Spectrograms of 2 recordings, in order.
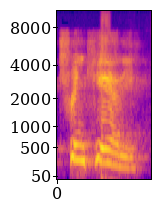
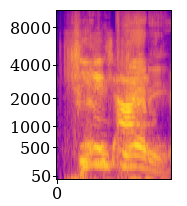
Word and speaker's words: Trincieri: I've got Candace Trincieri. Did I pronounce it the right way? How am I supposed to pronounce it? It's Trincieri. Trincieri.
